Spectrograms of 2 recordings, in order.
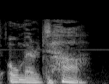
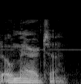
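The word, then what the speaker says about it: omertà: It's omerta. – Oh. – Yeah, sorry. That's all right. The accent is on the last syllable.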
